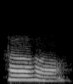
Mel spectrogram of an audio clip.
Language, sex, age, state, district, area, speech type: Marathi, female, 18-30, Maharashtra, Yavatmal, rural, conversation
